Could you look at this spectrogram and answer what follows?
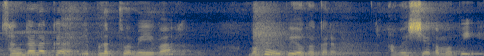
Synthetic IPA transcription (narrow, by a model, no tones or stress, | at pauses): sɐŋɡɐɳɐkʰɐnipɳɐt̪ʋɐmeːʋa | bɐɦuːpɐjoːɡɐkɐɾɐ̰m | ɐʋɐɕjɐkɐmɐpi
